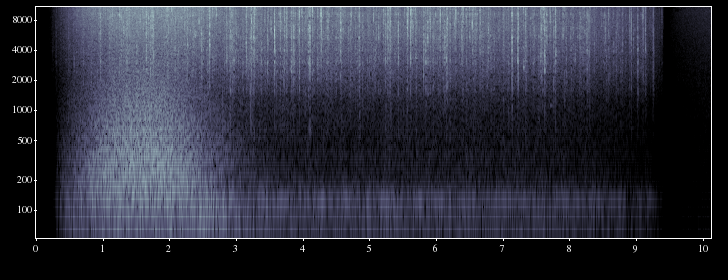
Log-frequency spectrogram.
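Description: Logo-intro sound effect: a deep swell in the first two seconds, then a steady fine crackle like burning embers over a low hum, fading and cutting off about nine seconds in.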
